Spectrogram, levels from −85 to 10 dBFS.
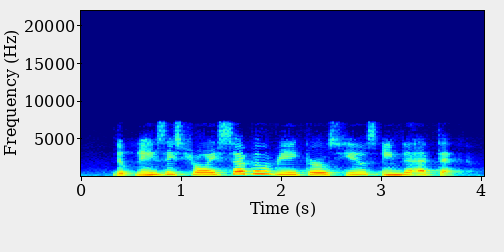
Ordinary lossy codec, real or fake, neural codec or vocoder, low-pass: none; fake; codec, 16 kHz, 0.5 kbps, FunCodec, trained on LibriTTS, 25 frames a second; 7.2 kHz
